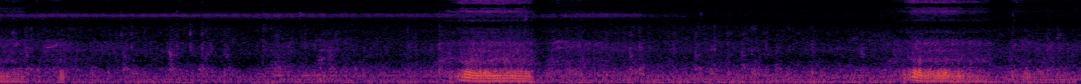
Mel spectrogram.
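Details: Female dog snoring in her sleep: two low, buzzing snores about four seconds apart over steady background noise.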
